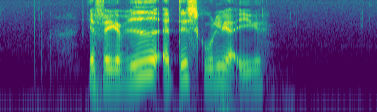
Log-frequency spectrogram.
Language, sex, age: Danish, female, 20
